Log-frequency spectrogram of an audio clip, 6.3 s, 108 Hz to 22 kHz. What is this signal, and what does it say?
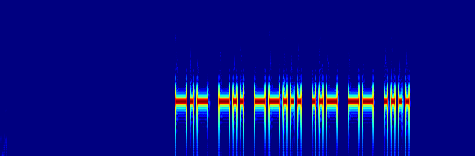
Morse code, heard as a keyed tone, about 25 wpm, 700 Hz. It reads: KD7UMH
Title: USA Call Signs - 6 Characters - 25wpm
